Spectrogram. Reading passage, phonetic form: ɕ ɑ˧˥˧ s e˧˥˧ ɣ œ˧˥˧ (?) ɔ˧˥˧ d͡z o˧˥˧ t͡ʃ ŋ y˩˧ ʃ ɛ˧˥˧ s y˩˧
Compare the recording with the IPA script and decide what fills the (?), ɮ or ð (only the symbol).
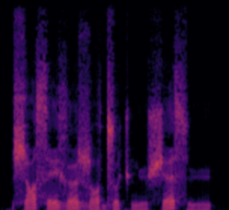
ɮ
